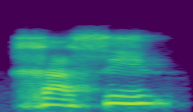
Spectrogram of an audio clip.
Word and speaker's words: Hasid: Entonces, terminológicamente, Hasid significa piadoso, como decía Daniel. Con H expirado. Exacto, con la G, como el madrileño que dice pájaro.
